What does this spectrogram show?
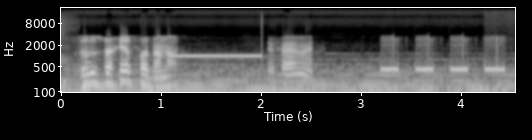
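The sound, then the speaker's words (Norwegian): A brief voice on a phone line from a man in Tehran, a sharp click, another short burst of speech, then a steady line tone followed by four evenly spaced electronic beeps as he abruptly hangs up. “Mannen bekreftet at det var ham, før han brått la på.”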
